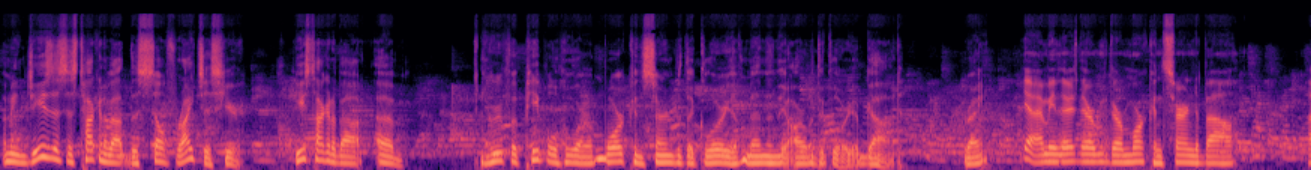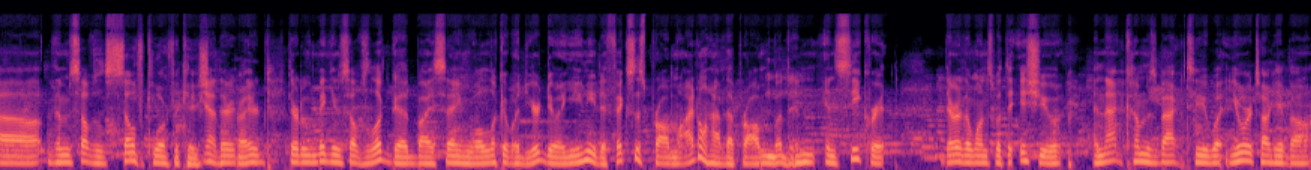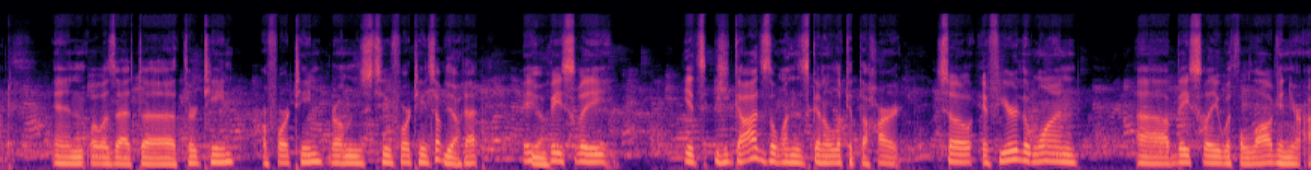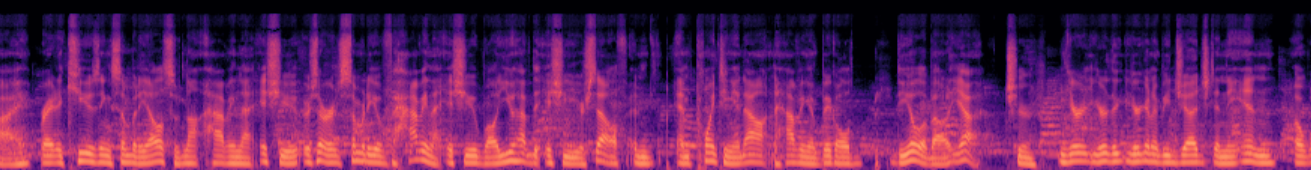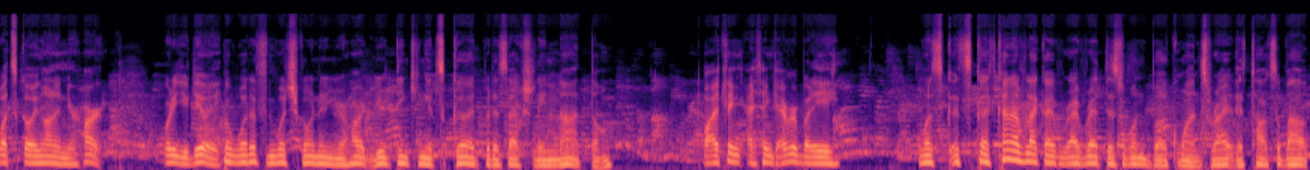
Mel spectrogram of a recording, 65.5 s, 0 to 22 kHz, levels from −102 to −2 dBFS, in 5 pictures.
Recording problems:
background chatter; noticeable; throughout; 4 voices, 15 dB below the speech

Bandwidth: 16 kHz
